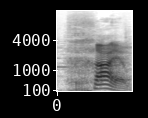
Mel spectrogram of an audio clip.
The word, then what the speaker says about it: Chaim: Oh, Chaim. One more time. Chaim. Okay, you know what? Just imagine there's a piece of popcorn stuck in the back of your throat.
